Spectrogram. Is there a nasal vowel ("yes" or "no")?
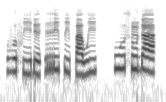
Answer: yes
